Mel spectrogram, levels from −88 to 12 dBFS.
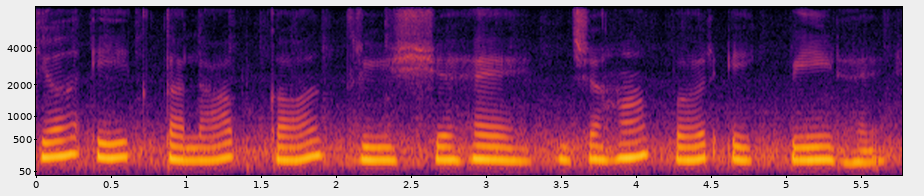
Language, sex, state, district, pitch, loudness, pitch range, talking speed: Hindi, female, Jharkhand, Ranchi, 190 Hz, -13 LUFS, 185-215 Hz, 115 wpm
